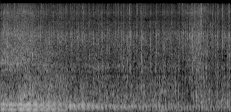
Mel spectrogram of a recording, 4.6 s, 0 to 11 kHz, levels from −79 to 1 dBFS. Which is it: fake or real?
fake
